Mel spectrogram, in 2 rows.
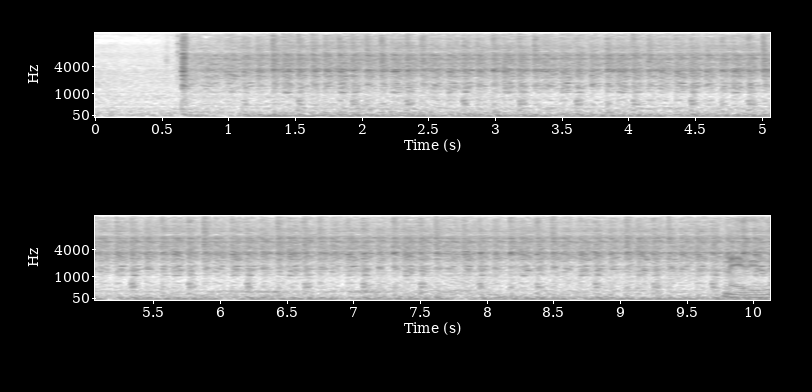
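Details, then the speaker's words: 2003 Cadillac DeVille 4.6L Northstar crank no-start after spark plug service for misfires: uneven lurching cranking, some compression strokes weaker; relative compression shows one or two sporadically low cylinders, likely 5 and 7, cause unconfirmed. "i noticed that the engine did not sound normal while cranking over this seems like an obvious compression issue but it was somewhat erratic so i could not tell how many cylinders were dead with just my ears"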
